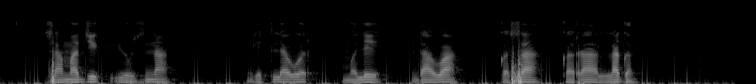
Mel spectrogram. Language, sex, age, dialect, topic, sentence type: Marathi, male, 51-55, Varhadi, banking, question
